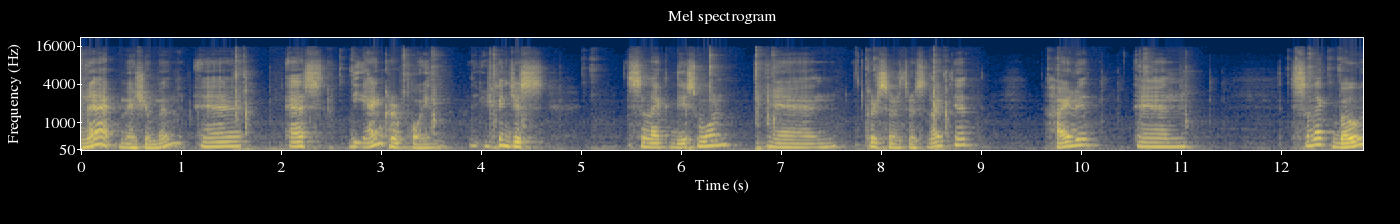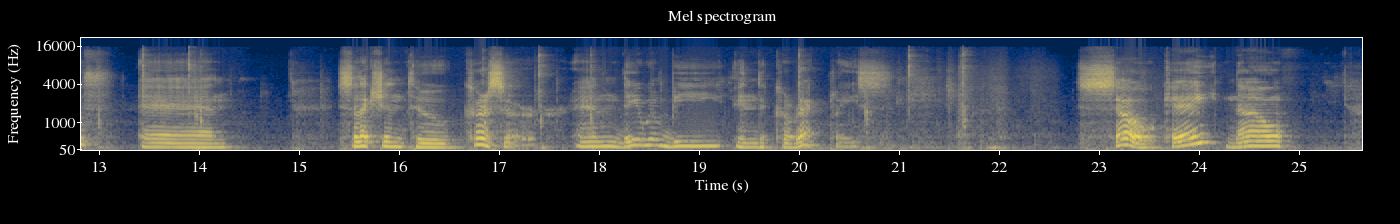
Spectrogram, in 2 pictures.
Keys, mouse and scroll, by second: 0.0 n, 0.7 scroll down 1, 0.9-1.5 middle drag, 1.5 Tab, 2.5 click, 2.9 scroll up 1, 3.2-4.4 shift+middle drag, 4.4 scroll up 2, 5.0 click, 5.4-6.7 middle drag, 6.7 shift+s, 8.1-8.5 scroll down 1, 8.5 Tab, 8.7-9.6 scroll down 1, 9.6 click, 9.9 scroll down 1, 10.1-11.5 middle drag, 11.5-12.0 scroll up 1, 12.0 click, 12.4 shift+click, 13.8 shift+s, 17.1-17.5 scroll down 1, 17.5-17.9 shift+middle drag, 17.9-18.3 scroll up 10, 18.5-20.7 middle drag, 20.7 scroll down 1, 21.2-21.7 shift+middle drag, 21.7-22.2 scroll up 10, 23.5 scroll down 2, 24.1 middle click, 24.7 scroll down 2.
